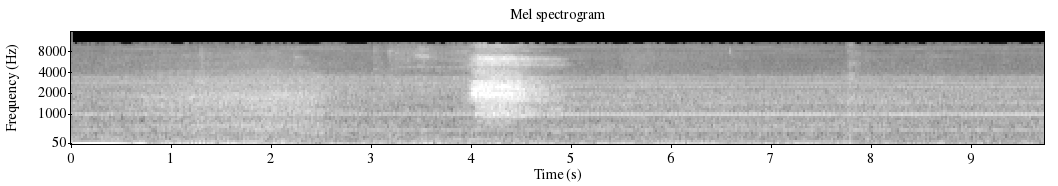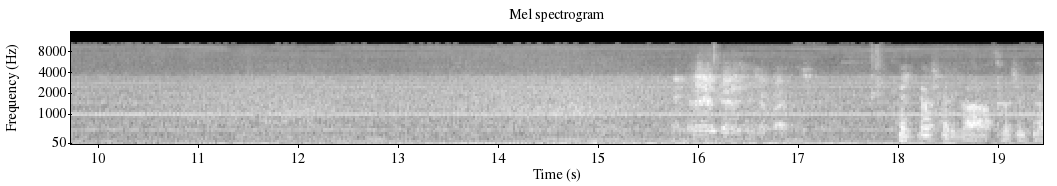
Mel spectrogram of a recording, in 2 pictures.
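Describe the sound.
Steady rumbling hum inside a moving streetcar in Kumamoto, Japan, bound for Kami-Kumamoto Station via Suizenji Park, with a constant whine, a brief metallic clatter early on, and a run of rattling bumps near the end; muffled voices come and go.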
